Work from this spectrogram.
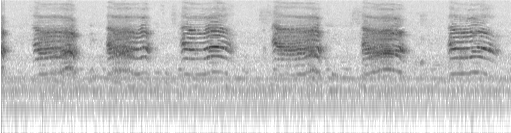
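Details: Female cat named Peko in heat, seeking a mate, indoors; six loud, drawn-out wailing cries, each lasting about a second, repeated roughly every two seconds with steady low hum between.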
